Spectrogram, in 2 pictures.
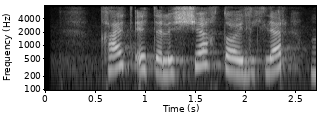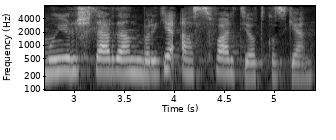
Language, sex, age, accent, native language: Uzbek, female, 18-24, Jizzax, Uzbek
